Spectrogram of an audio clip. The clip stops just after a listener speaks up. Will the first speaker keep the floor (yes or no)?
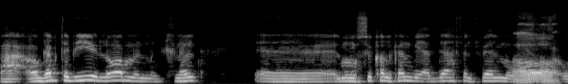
no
